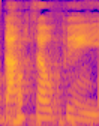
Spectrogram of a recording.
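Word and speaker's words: Deng Xiaoping: Dan Xiaoping or? – Dan Xiaoping, yeah.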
